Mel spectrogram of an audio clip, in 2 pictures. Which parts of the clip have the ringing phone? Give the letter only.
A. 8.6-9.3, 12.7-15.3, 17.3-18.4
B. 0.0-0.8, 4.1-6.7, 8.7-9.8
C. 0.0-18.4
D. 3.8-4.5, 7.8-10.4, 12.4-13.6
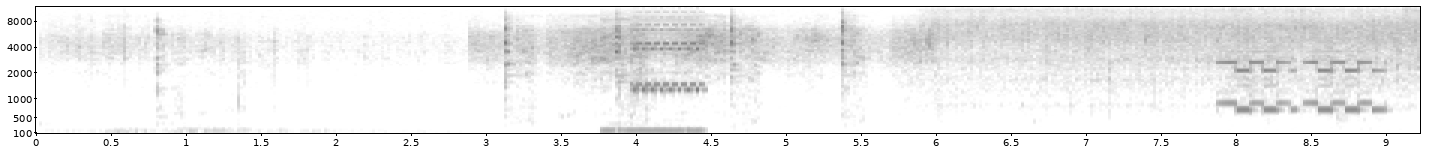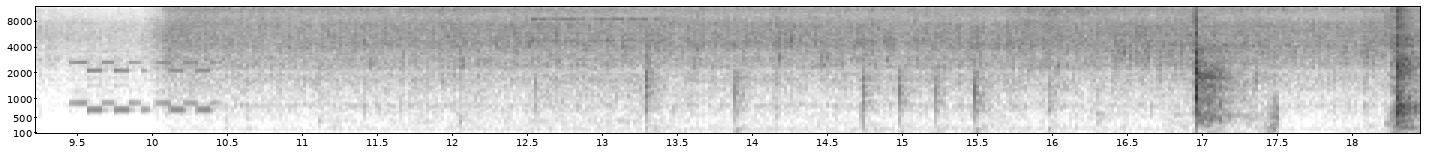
D.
